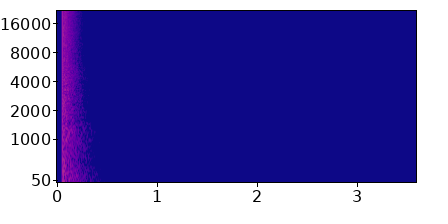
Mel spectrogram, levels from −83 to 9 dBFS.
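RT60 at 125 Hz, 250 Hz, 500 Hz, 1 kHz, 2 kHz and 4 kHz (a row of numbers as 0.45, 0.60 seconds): 0.70, 0.70, 0.60, 0.60, 0.50, 0.45 seconds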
